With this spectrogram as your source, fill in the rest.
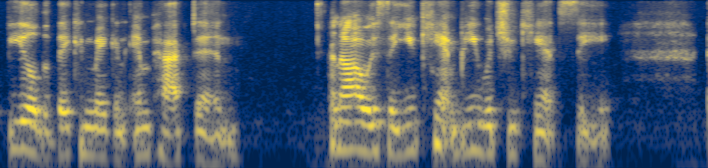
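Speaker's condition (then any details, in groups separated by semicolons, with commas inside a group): No condition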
